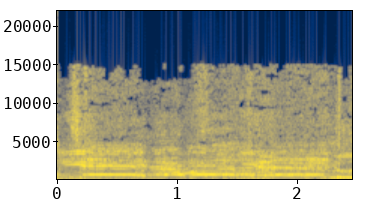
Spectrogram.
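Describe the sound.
AC Milan fans chant a song for Kaká, a loud crowd of voices singing in unison with a sustained melody and rising and falling pitch throughout.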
